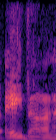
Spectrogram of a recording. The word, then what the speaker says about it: Adon: And, well, you got a Don, or Adon, however you pronounce his name.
